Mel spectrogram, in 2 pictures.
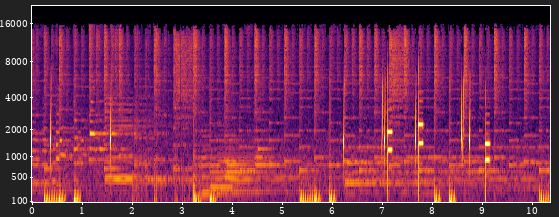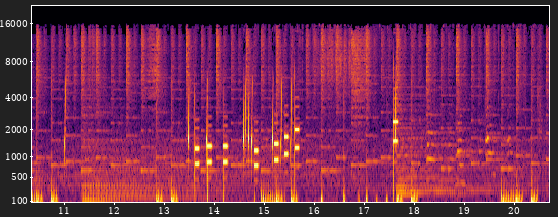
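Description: Phone keypad tones as codes are entered: many short electronic beeps in irregular bursts, mixed with other sustained electronic tones in between, with no talk.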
